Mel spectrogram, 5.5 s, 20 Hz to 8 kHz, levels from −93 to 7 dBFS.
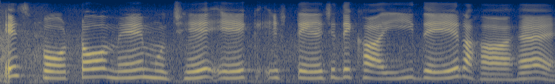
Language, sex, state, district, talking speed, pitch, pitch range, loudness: Hindi, female, Madhya Pradesh, Katni, 110 wpm, 245 Hz, 230-270 Hz, -23 LUFS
